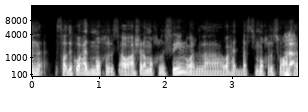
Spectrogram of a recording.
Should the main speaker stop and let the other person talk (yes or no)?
yes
